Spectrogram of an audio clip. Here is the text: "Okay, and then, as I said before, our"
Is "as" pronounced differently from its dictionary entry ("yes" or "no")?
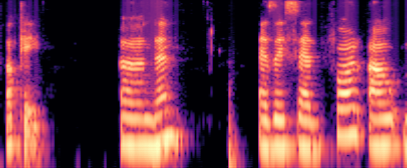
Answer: no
